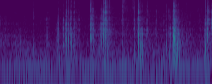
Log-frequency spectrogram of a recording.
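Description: Fingernails tapping and picking at a dry, crisp cracker: a few sharp little clicks and crackles.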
